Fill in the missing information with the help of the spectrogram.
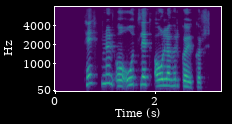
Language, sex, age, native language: Icelandic, male, 7, Icelandic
